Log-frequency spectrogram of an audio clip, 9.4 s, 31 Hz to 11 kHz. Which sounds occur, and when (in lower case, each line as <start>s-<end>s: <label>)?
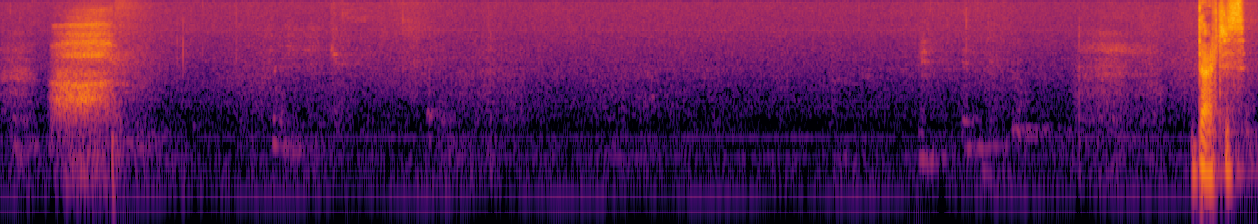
0.0s-0.3s: breathing
0.0s-9.4s: background noise
0.3s-0.9s: sigh
1.3s-1.4s: clicking
2.0s-2.2s: human sounds
2.4s-2.6s: human sounds
2.9s-3.3s: human sounds
6.9s-7.0s: human sounds
7.2s-7.8s: human sounds
8.1s-8.7s: breathing
8.9s-9.4s: male speech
